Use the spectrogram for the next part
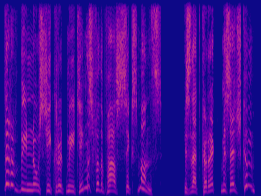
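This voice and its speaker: A man's voice: very high voice, wildly swooping pitch, moderate pace, no room sound, studio quality, voice pushed up, heavily acted. A man voicing a stern, cold older female professor with a harsh, clipped manner.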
